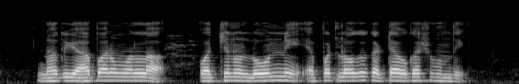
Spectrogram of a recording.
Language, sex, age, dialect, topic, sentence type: Telugu, male, 18-24, Utterandhra, banking, question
